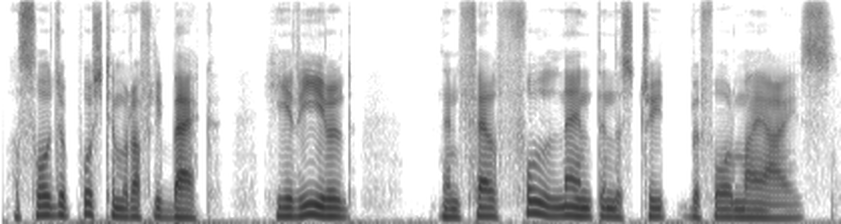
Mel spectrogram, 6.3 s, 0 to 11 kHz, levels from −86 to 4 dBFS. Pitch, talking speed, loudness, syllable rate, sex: 120 Hz, 170 wpm, -21 LUFS, 4.5 syllables/s, male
